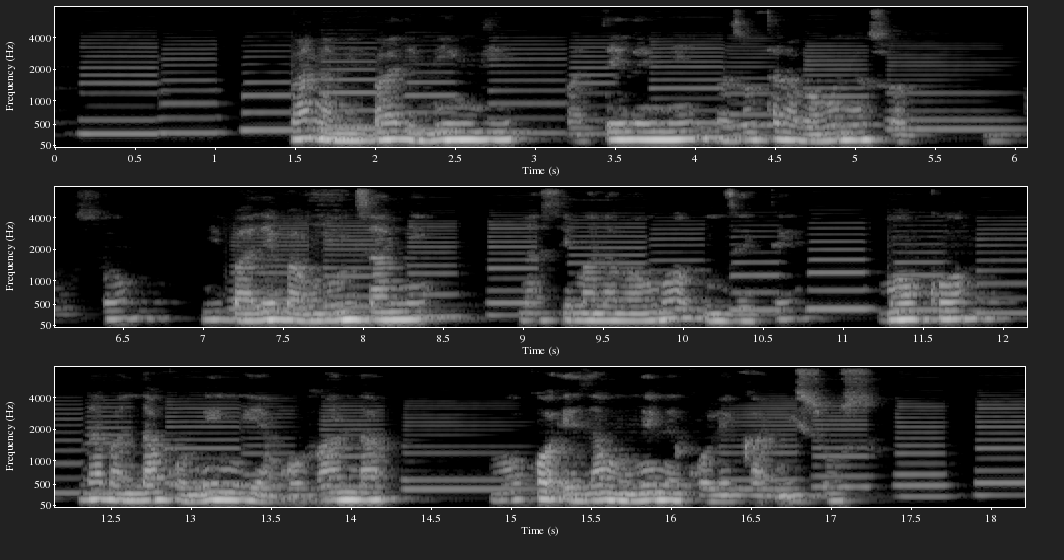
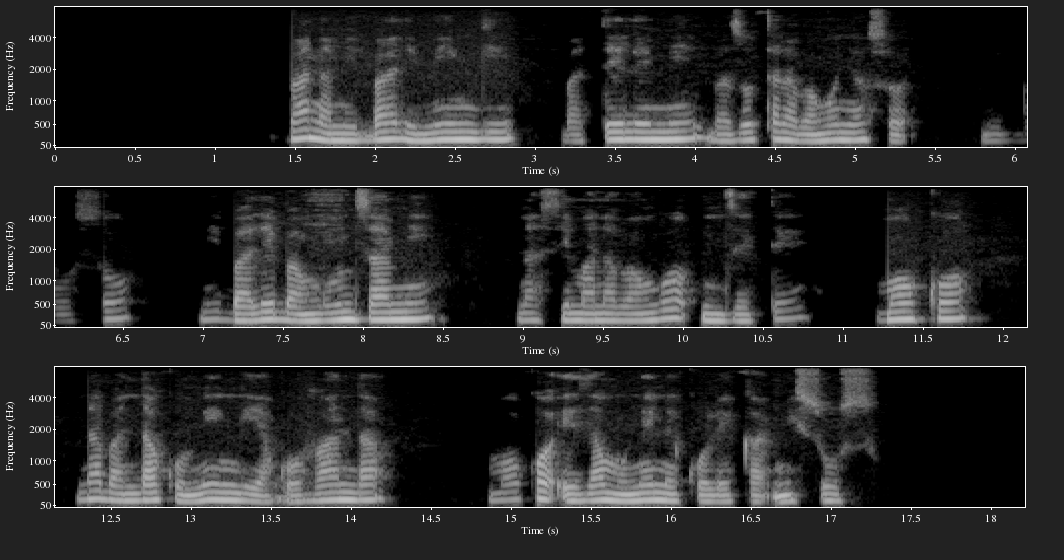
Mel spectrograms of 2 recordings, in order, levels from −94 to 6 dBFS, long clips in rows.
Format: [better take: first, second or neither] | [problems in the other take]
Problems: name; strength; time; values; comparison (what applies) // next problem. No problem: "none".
second | noise reduction (classical method WPE with log-MMSE)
